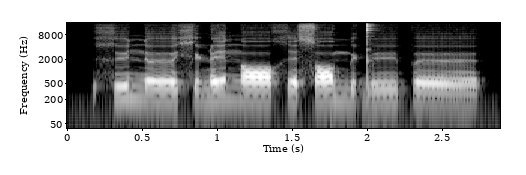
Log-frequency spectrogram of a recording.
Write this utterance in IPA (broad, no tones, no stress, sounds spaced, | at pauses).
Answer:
x y n øː xʲ ə ɳ e n ɔː x ɪ s ɔ mʲ ɐ ɖ yː p øː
